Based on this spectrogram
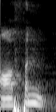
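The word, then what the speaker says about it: often: Basically ऑफ्टन का मतलब, या ऑफन, ये दोनों तरह से प्रोनाउंस किया जाता है।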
